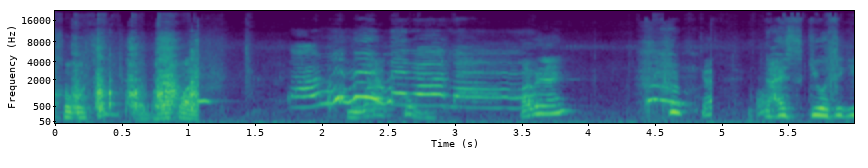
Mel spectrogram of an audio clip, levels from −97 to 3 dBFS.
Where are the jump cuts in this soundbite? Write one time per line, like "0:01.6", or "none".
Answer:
0:01.1
0:04.9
